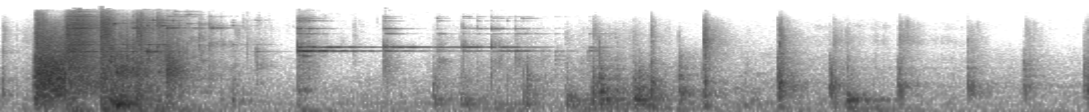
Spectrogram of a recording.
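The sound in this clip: Window glass shattering: a loud crash at the start, a second sharp impact about a second later, then many scattered clinks and taps of falling shards that come in bursts and fade toward the end.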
